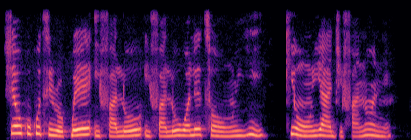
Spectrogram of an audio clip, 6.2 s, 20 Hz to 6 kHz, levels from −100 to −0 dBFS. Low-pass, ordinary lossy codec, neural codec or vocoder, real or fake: 5.4 kHz; none; none; real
